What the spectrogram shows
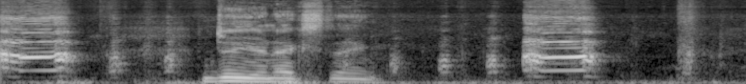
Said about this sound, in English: This goddamn chicken.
